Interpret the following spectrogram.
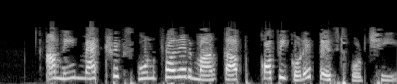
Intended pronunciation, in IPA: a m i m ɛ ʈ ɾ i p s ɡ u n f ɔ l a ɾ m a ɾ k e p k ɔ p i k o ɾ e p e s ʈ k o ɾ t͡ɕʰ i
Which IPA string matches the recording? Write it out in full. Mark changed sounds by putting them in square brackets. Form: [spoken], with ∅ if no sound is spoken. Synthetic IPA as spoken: a m i m ɛ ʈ ɾ i [k] s ɡ u n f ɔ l [e] ɾ m a ɾ k [a] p k ɔ p i k o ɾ e p e s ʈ k o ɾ t͡ɕʰ i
